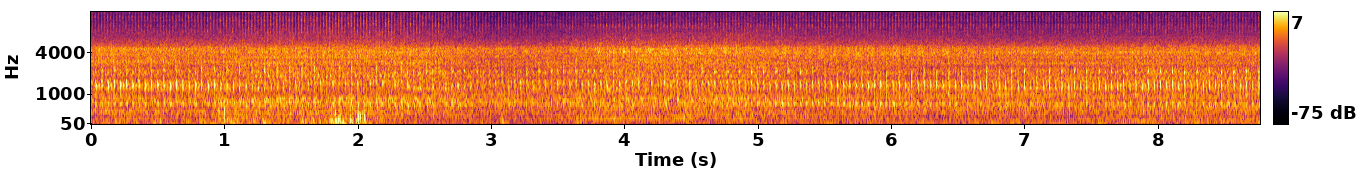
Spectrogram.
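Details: 2018 Kia Rio at idle: a quick, fairly even ticking knock, about three or four a second, riding over a steady idle. Engine knock.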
